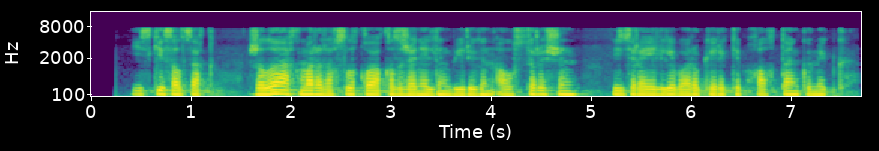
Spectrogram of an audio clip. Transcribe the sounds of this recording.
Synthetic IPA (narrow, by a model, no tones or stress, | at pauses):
je̞skʲe̞sɑlˠsɑq | ʒəlˠəɑqmɑɾʒɑqsəlˠəqʰːuwɑqʰəzʒæne̞ld̪ɪŋbejɾeɡʲɪnɑ̰wəst̪əɾʏʃɪn | isrɑilɡʲe̞bɑɾukʲʰe̞ɾe̞k̚d̪e̞pχɑlˠəq̚t̪ɑŋkʲʰɵme̞k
